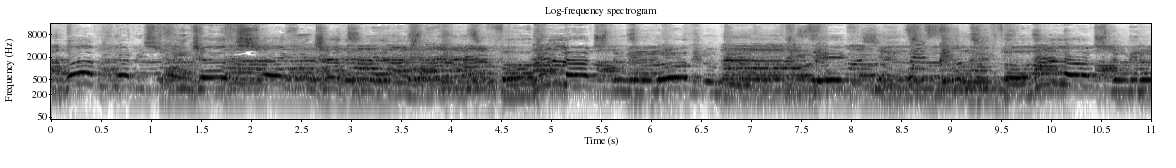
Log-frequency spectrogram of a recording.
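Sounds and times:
vocal group singing in harmony: 0.0 - 11.0.

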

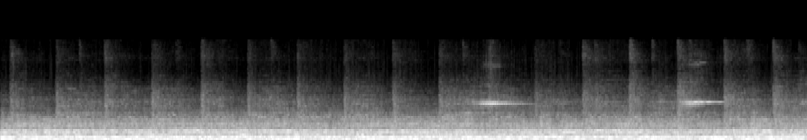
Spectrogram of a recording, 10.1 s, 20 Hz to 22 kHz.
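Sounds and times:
distorted electric guitar strummed: 0.0 - 10.0
drums: 0.0 - 10.0.

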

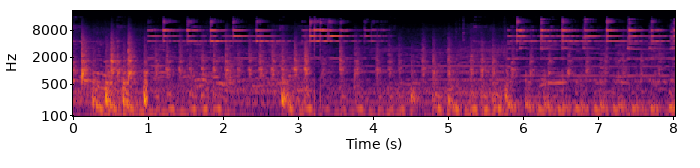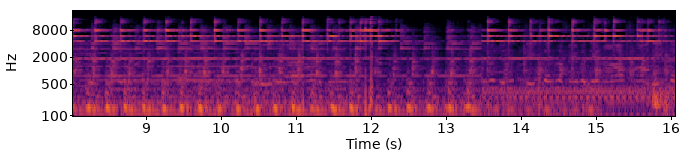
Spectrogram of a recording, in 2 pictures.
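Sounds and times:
low regular beat: 0.0 - 16.0
brass hand bell ringing rapidly: 0.7 - 16.0.

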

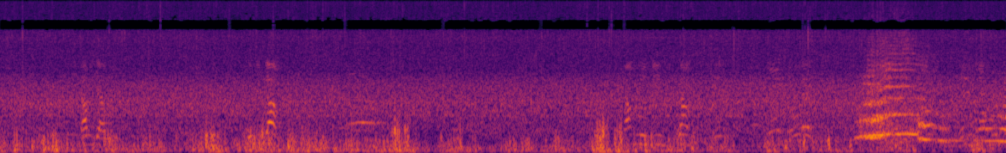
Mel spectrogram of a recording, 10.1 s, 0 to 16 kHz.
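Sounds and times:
steady rain falling: 0.0 - 10.0
indistinct voices: 8.5 - 10.0.

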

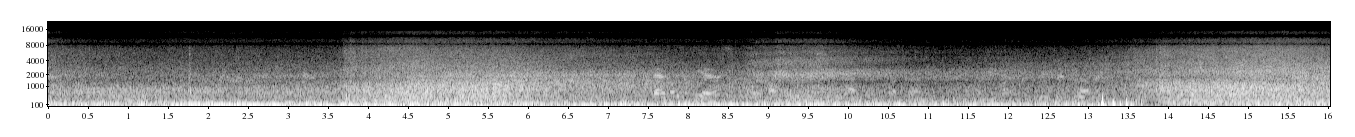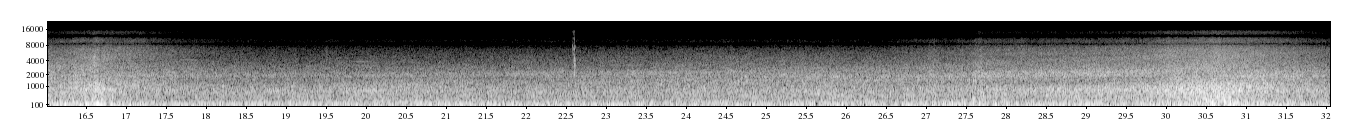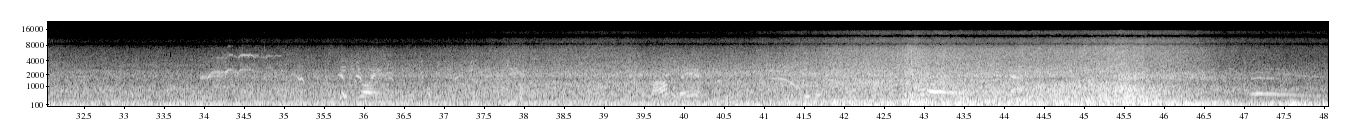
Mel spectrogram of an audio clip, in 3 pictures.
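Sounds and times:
ocean surf breaking: 0.0 - 48.0
wind rumbling on microphone: 0.0 - 48.0.

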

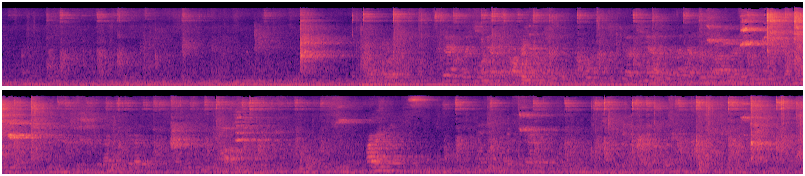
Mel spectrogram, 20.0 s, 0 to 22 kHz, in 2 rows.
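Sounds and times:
table tennis ball clicks: 18.6 - 20.0.

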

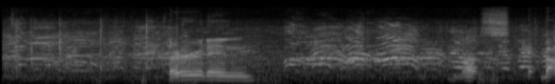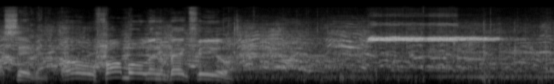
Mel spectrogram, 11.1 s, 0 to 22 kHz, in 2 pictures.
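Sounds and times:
crowd chatter: 0.0 - 11.0
referee's whistle: 9.1 - 10.7.

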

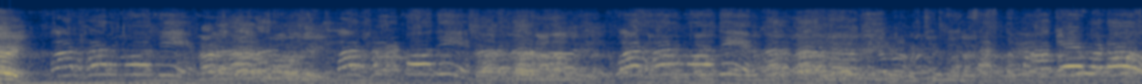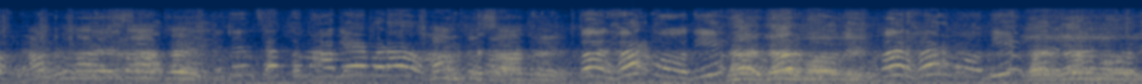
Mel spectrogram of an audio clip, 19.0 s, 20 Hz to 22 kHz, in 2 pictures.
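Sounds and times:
group of people chattering: 0.0 - 19.0.

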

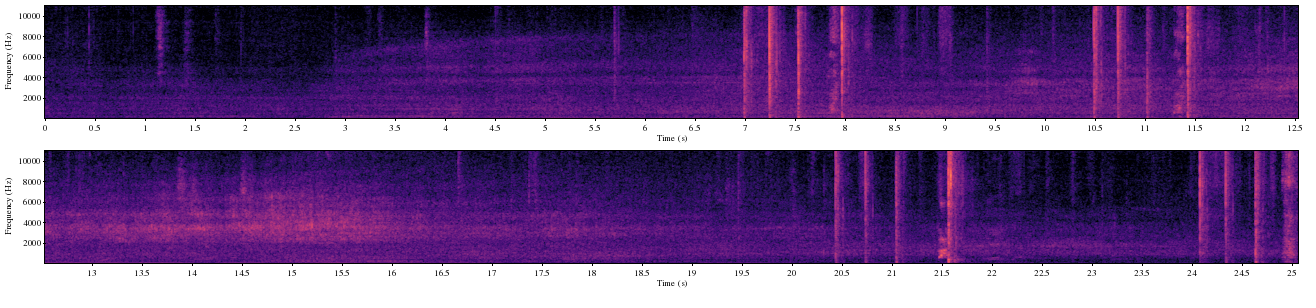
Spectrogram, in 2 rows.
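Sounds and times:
gloves smacking kick pads: 7.0 - 8.3, 10.5 - 11.8, 20.4 - 21.8, 24.1 - 25.0.

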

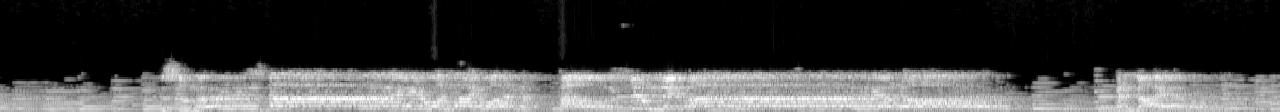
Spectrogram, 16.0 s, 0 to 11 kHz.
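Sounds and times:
slow ballad singing in harmony: 2.0 - 12.7, 13.8 - 15.5.

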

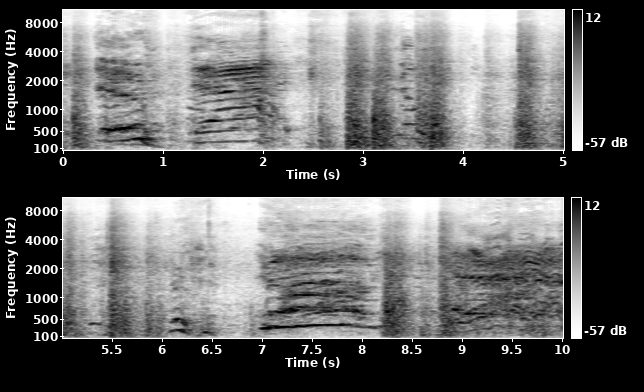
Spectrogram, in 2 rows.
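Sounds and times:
crowd voices: 0.0 - 10.0.

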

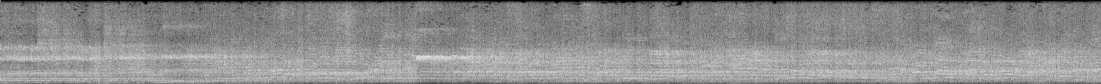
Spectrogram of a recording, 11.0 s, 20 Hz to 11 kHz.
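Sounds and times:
murmur of voices: 0.0 - 11.0
referee's whistle blast: 4.1 - 4.8.

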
